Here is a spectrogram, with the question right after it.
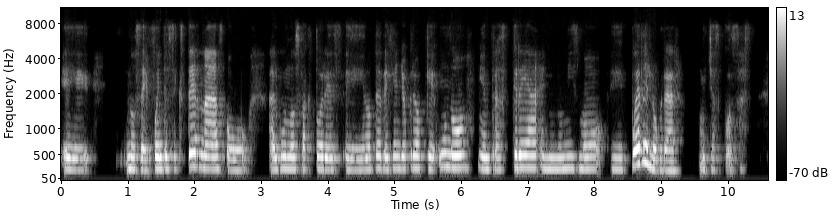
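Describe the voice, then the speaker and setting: With a Bolivian accent, a woman speaks very slowly in a dark, mellow tone at a fairly high pitch, her intonation monotone and flat. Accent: Bolivian Spanish (La Paz). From Bolivia, La Paz. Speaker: fitness influencer. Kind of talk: interview.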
